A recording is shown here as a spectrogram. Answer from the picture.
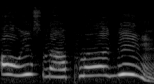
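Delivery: itty-bitty little teacher voice, very high. Retelling what the history teacher said after twenty minutes on the phone: itty bitty teacher voice. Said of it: "in that little itty bitty teacher voice".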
